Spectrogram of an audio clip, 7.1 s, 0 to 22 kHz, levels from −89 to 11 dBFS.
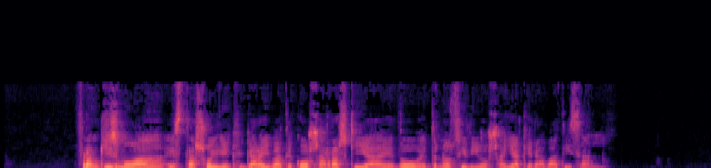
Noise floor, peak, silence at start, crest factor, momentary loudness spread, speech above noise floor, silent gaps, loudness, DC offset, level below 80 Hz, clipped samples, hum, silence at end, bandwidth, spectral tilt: -77 dBFS; 0 dBFS; 0.8 s; 22 dB; 9 LU; 55 dB; none; -22 LUFS; under 0.1%; -46 dBFS; under 0.1%; none; 1.1 s; 11.5 kHz; -5.5 dB/octave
